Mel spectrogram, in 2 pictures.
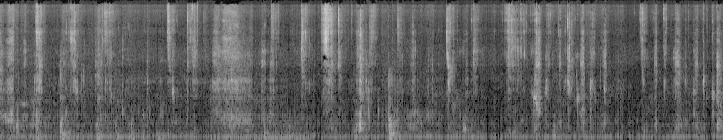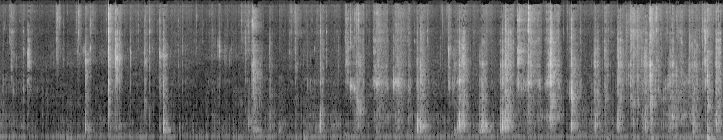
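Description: Close-miked chewing of chicken biryani: wet mouth clicks and smacks, busier and louder in the last several seconds.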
